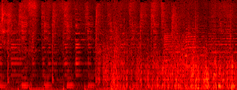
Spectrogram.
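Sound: thunder rumble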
